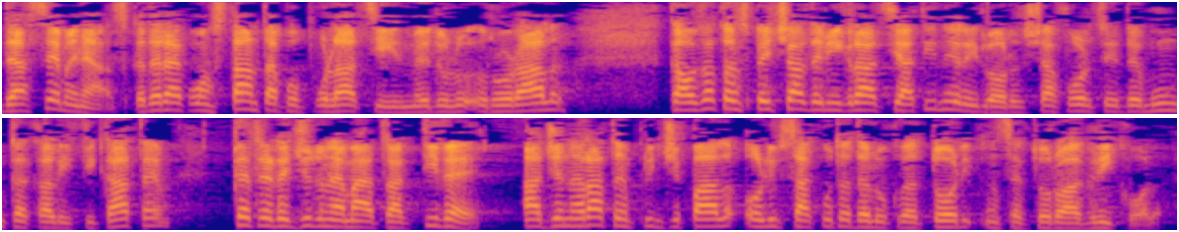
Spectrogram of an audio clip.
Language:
Romanian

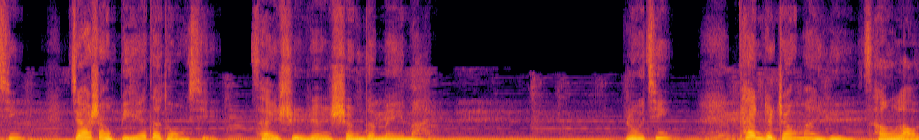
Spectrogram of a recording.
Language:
Chinese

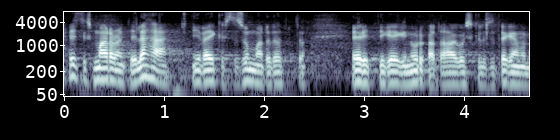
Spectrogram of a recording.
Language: Estonian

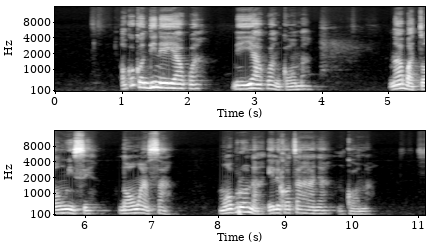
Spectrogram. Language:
Igbo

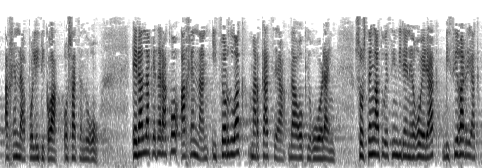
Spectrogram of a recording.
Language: Basque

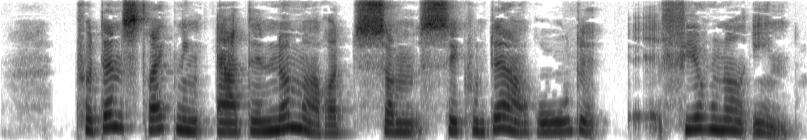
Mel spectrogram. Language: Danish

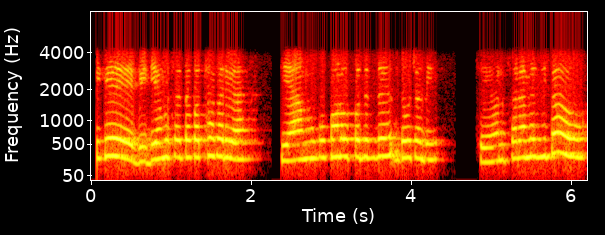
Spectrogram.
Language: Odia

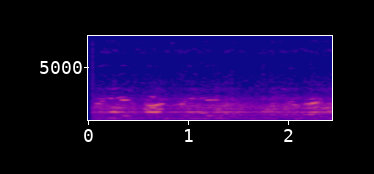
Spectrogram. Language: Pashto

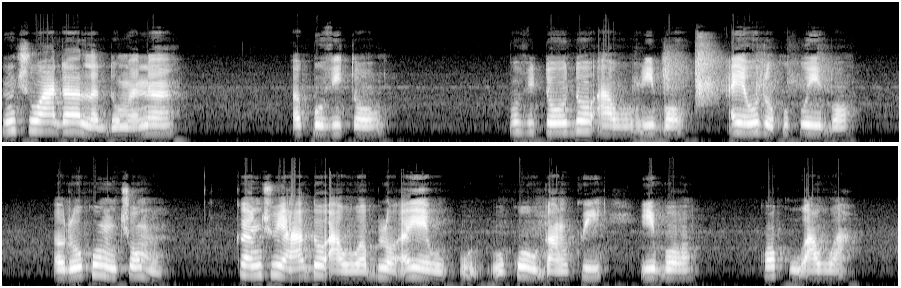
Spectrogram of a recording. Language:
Ewe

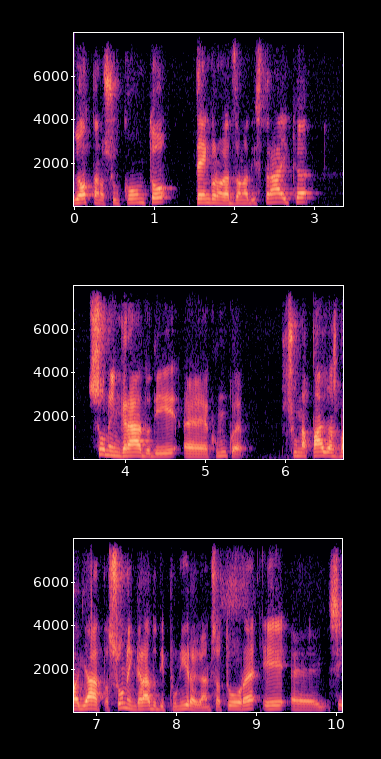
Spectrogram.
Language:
Italian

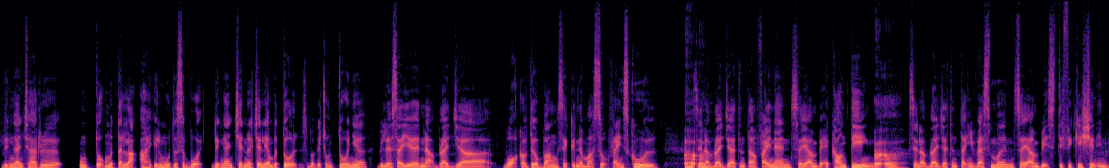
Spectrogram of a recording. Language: Malay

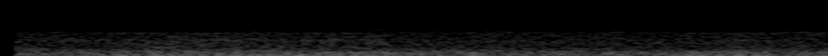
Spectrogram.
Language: Japanese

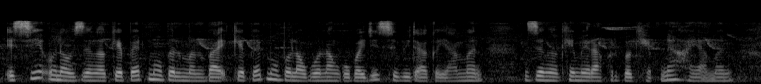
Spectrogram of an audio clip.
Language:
Bodo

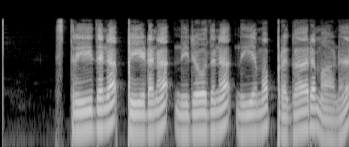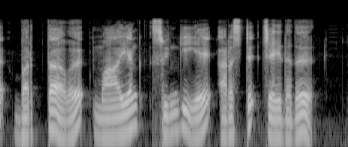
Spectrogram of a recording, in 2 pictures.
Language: Malayalam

